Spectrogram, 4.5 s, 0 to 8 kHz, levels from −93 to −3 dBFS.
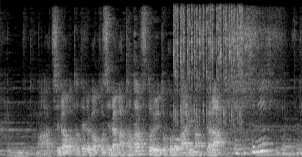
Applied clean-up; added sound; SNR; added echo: none; Ratchet, pawl / Percussion; 15 dB; reverberation time 0.6 s.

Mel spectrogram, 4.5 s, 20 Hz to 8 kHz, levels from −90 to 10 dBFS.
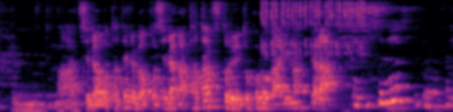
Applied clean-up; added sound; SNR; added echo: classical method WPE with log-MMSE.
